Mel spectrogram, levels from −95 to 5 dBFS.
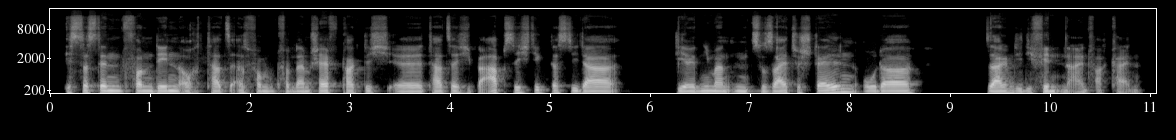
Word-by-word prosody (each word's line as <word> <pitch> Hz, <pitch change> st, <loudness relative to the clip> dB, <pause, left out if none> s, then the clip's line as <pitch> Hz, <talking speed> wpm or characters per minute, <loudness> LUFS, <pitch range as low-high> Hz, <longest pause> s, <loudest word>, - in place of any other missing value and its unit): ist -, -, -5 dB
das -, -, 0 dB
denn 105 Hz, -1 st, +4 dB
von 100 Hz, -1 st, +1 dB
denen 100 Hz, 0 st, +3 dB
auch -, -, -4 dB
tats -, -, -3 dB
also -, -, -7 dB
von 95 Hz, -2 st, -4 dB
von 95 Hz, -3 st, -7 dB
deinem 90 Hz, 0 st, 0 dB
Chef 105 Hz, 0 st, +1 dB
praktisch, 100 Hz, -1 st, -3 dB
äh, 90 Hz, 0 st, 0 dB
tatsächlich 95 Hz, +1 st, -3 dB
beabsichtigt, 120 Hz, 0 st, -2 dB
dass 105 Hz, 0 st, -3 dB
die 105 Hz, -2 st, -2 dB
da 95 Hz, 0 st, +3 dB, 0.6 s
dir 95 Hz, -1 st, +2 dB
niemanden 95 Hz, -1 st, 0 dB
zur 95 Hz, +1 st, -5 dB
Seite 100 Hz, +5 st, +1 dB
stellen 130 Hz, +7 st, +3 dB
oder 100 Hz, 0 st, +3 dB, 0.7 s
sagen 95 Hz, -1 st, +4 dB
die, 100 Hz, -1 st, -5 dB
die 95 Hz, -, -7 dB
finden 95 Hz, -1 st, -1 dB
einfach -, -, -10 dB
keinen? -, -, -11 dB
100 Hz, 170 wpm, -25 LUFS, 95-105 Hz, 0.7 s, denn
